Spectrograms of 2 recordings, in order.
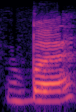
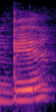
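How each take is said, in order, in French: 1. La consonne est dure, sans palatalisation. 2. La consonne est molle, avec palatalisation. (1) "qui est dur" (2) "qui est un son mou"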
